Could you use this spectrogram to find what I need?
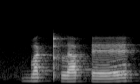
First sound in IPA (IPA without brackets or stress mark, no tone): b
